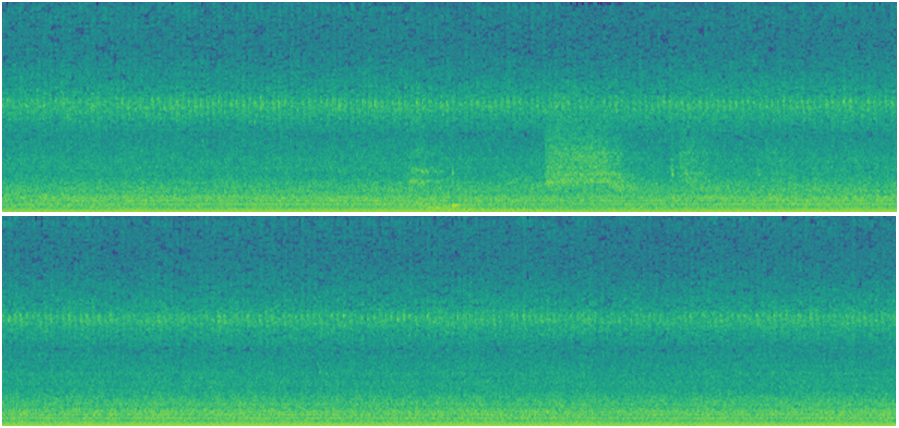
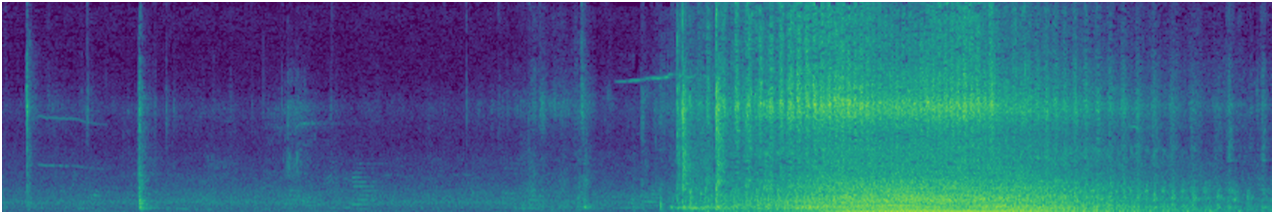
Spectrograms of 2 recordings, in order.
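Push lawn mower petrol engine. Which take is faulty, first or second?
second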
